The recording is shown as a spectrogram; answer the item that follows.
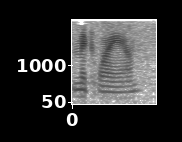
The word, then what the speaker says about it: McLamb: Am I saying your name right, Shanell? – Yes, McLamb.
